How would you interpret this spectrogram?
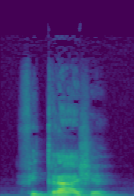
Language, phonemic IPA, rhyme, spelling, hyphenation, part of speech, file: Dutch, /ˌviˈtraː.ʒə/, -aːʒə, vitrage, vi‧tra‧ge, noun, Nl-vitrage.ogg
- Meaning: vitrage (translucent curtain or fabric)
